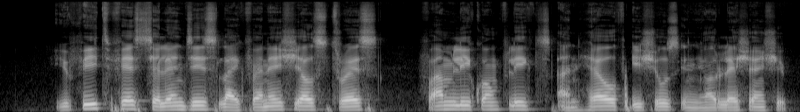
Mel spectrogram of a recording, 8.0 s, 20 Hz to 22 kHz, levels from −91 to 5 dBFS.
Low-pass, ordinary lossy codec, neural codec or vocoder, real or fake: none; none; none; real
